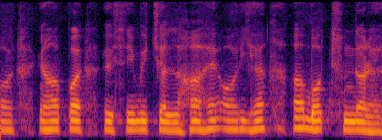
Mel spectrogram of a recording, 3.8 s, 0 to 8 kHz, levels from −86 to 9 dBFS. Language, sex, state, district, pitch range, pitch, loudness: Hindi, male, Haryana, Rohtak, 140-155 Hz, 145 Hz, -18 LUFS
